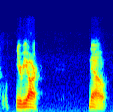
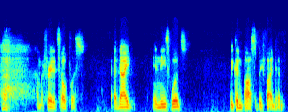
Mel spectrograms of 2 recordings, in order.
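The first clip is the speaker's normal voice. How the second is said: sighing, much softer and slow; resigned sigh; 7 dB quieter than usual. Acted. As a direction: give up with a heavy sigh. Resigned after the killer escapes.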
